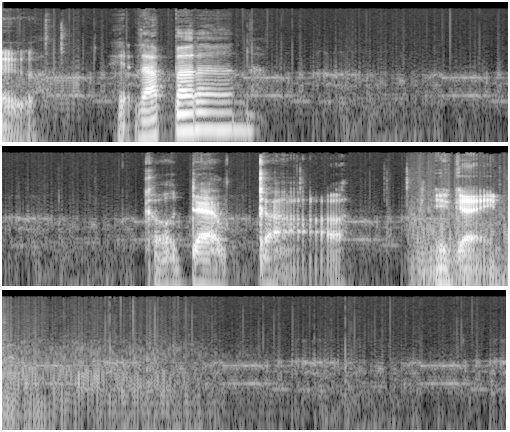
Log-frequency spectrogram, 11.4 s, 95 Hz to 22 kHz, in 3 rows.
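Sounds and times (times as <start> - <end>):
speech: 0.0 - 2.0, 4.9 - 7.9
eerie hollow bird calls in a video game: 0.0 - 6.8, 9.1 - 11.3.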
